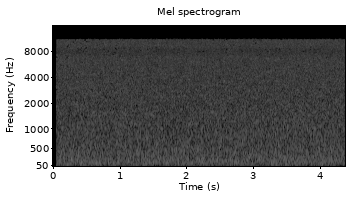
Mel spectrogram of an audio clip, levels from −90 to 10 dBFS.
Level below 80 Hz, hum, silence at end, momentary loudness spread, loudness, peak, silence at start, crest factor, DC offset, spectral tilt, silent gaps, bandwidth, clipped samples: -66 dBFS; none; 0 s; 0 LU; -44 LUFS; -32 dBFS; 0.05 s; 14 dB; under 0.1%; -1.5 dB/octave; none; 11.5 kHz; under 0.1%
